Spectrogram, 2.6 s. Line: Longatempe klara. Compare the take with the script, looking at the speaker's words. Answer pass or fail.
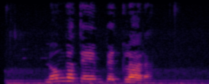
pass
